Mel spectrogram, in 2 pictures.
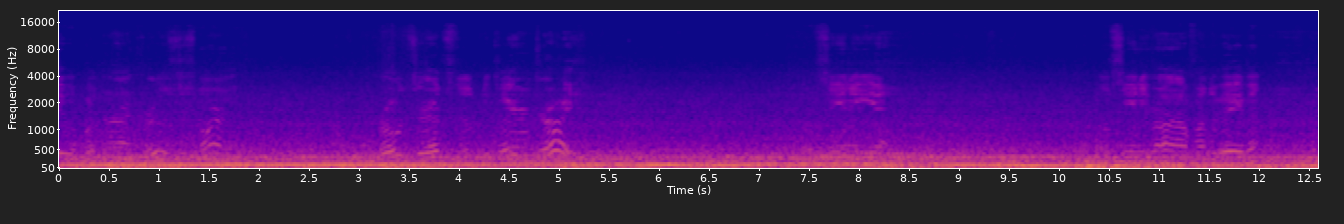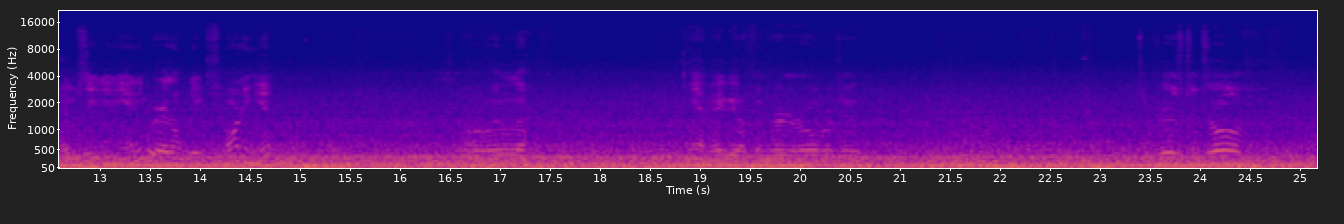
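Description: Steady interior road rumble of a car on a morning commute, a continuous low engine and tyre drone under frequent talking from the driver.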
